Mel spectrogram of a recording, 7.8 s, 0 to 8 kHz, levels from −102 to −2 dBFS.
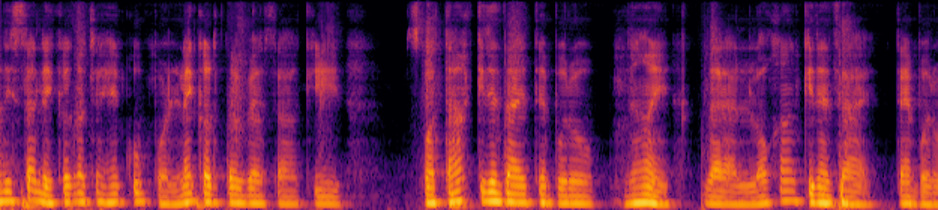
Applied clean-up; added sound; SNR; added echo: neural separator model SepFormer DNS4.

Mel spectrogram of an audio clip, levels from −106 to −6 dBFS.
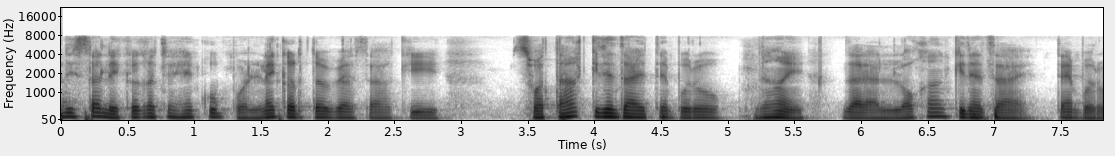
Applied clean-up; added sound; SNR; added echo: none; none; none; none.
